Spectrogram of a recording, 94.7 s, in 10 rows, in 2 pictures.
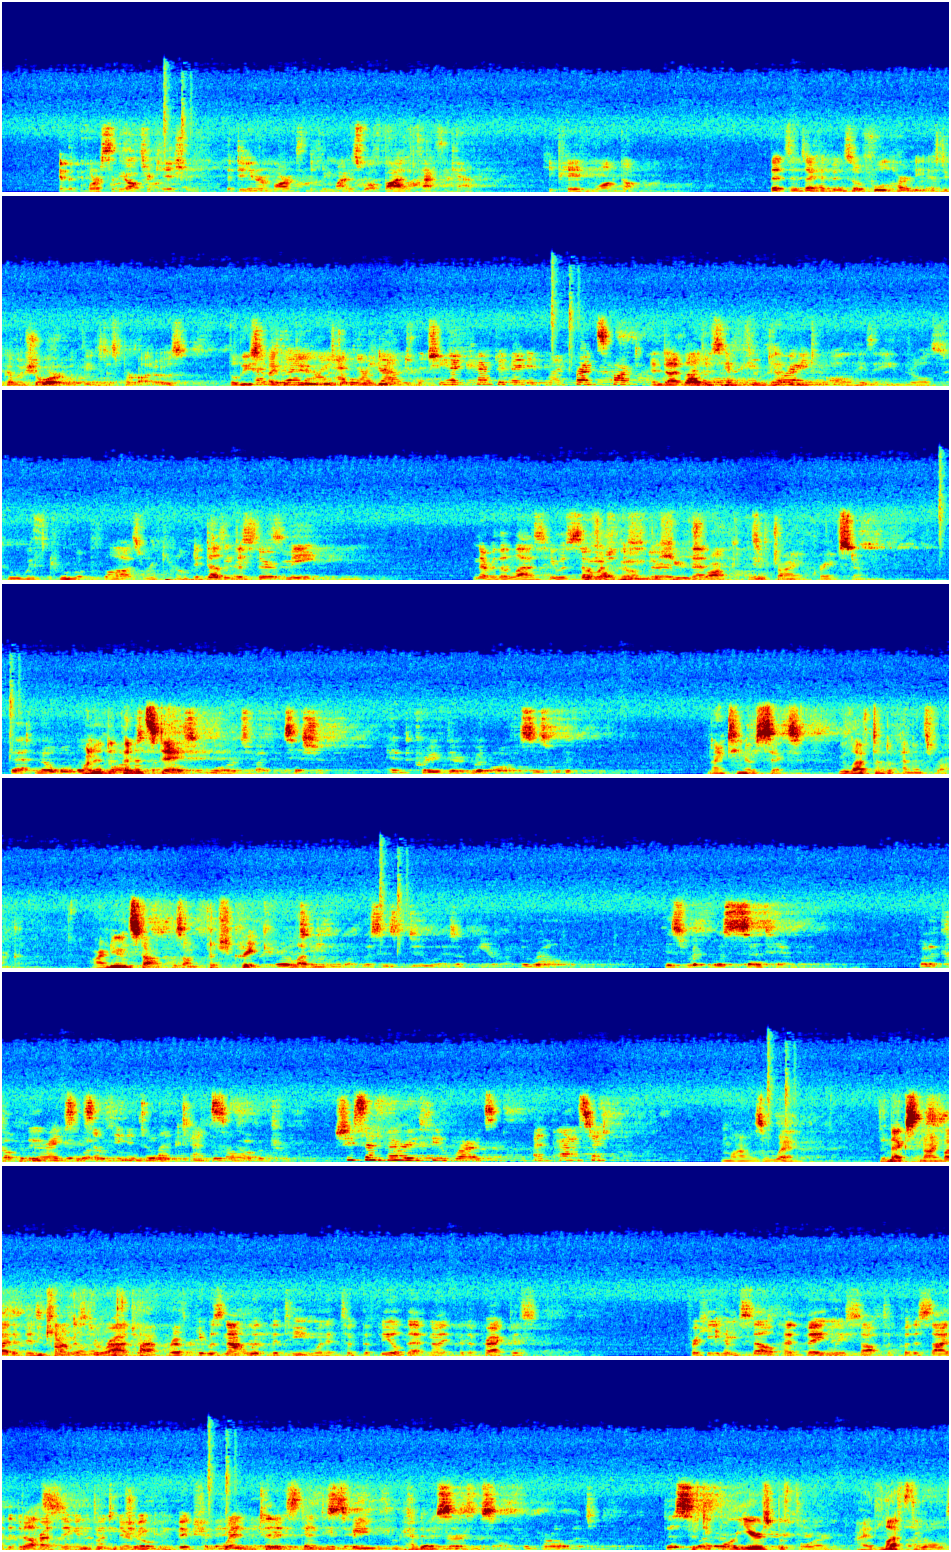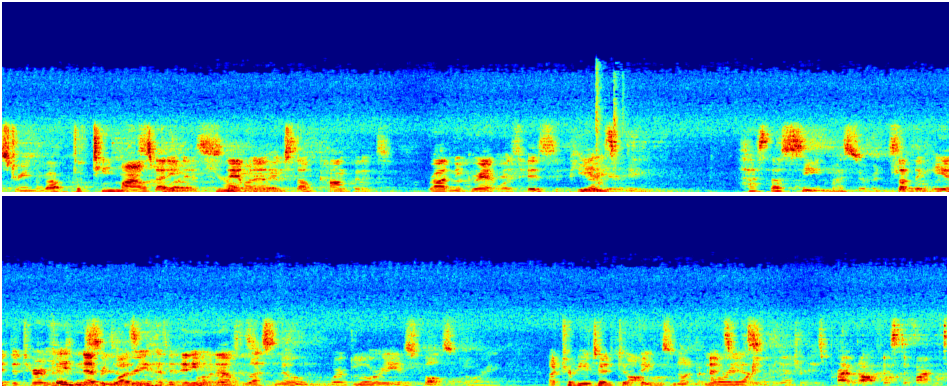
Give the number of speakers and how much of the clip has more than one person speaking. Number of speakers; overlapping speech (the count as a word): seven, about 28%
